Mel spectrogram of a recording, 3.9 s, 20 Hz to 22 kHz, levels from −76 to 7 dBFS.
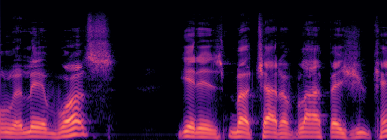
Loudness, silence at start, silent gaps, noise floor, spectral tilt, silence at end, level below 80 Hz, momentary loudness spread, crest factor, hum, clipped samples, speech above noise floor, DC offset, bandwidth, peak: -18 LUFS; 0 s; none; -65 dBFS; -5.5 dB/octave; 0 s; -56 dBFS; 8 LU; 16 dB; none; under 0.1%; 48 dB; under 0.1%; 15 kHz; -4 dBFS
